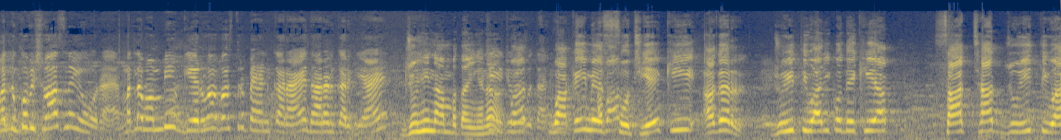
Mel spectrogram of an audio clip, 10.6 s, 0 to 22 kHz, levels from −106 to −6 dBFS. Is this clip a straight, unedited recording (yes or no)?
no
